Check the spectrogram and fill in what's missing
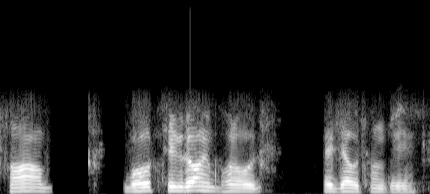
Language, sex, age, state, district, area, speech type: Odia, male, 18-30, Odisha, Nabarangpur, urban, conversation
